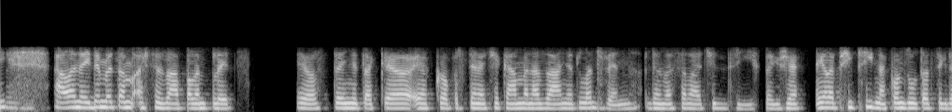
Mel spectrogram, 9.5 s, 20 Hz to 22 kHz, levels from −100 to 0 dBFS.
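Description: Speech passed through the AMR narrowband mobile codec throughout: band-limited to 150 Hz to 3.4 kHz with nothing above 3.5 kHz, and heavily buzzy, synthetic, which fits a low 6.7 kbps mode.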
